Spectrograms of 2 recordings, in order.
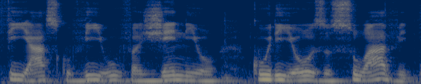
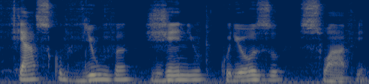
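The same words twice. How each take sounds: First: Fiasco, viúva, gênio, curioso, suave with vowels in separate syllables; hiatus. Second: Viúva said as viuva in one syllable, fiasco as fyasco; rising diphthong. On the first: Teacher showing the careful hiatus, syllable by syllable. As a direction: split each vowel pair in two. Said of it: "tradicionais hiatos". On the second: Teacher showing natural connected speech, rising diphthongs. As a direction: run the vowels together into one syllable. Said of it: "pronunciados como ditongo". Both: Shown as a demonstration.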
